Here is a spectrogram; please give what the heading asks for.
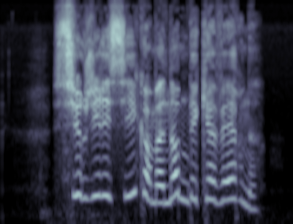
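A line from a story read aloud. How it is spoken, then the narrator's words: Exclamation. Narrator (French): s'exclama-t-elle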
